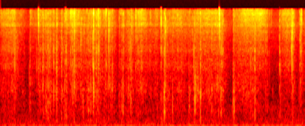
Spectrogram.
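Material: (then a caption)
Denim. Long red-painted nails scratch the back pockets of light blue denim jeans being worn, making a dense, rough scratching with crinkly high rasps over a steady low hum. The strokes come in quick, uneven bursts at an even, quiet level throughout.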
